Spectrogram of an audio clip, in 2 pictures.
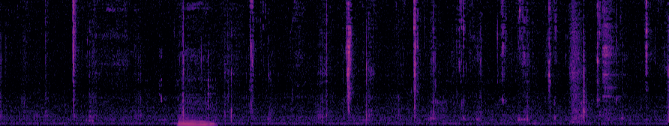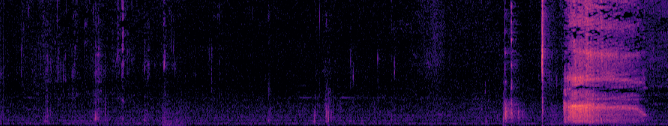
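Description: A man chewing fermented skate (hongeo), with soft wet mouth clicks and a short hummed grunt a couple of seconds in. Near the end comes a loud, breathy exhale lasting about a second, a reaction to the pungent bite.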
